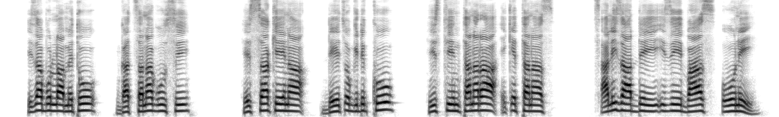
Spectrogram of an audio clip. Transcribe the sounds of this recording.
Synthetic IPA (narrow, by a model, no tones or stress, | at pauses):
ʔɪzɐbɔlːɐmɛt̪o | ɡɐt͡sːɐnɐɡuːsːɪ | hɛsːɐke̞ːnɐ | d̪e̞ːt͡sʼɔɡɪd̪ɪkːɔ | hɪst̪ːiːnt̪ɐnɐɾɐɛ̰kʼɛt̪ːɐnaːs | t͡sʼɐlɪzaːd̪ːɛjɪzɪbaːso̞ːnḛː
